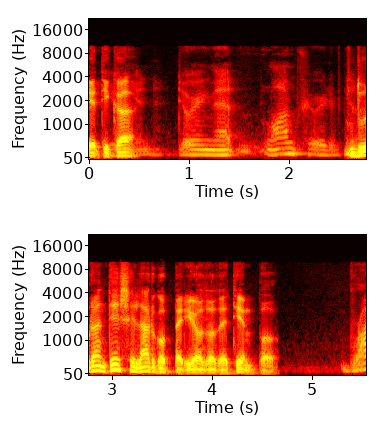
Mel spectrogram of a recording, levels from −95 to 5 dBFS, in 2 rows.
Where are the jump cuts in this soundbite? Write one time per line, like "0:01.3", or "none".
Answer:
0:01.2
